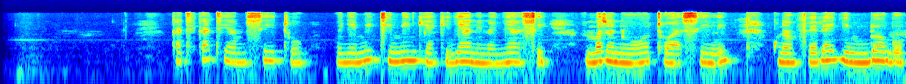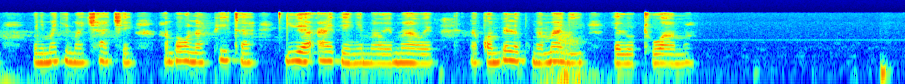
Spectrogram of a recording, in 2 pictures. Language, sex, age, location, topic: Swahili, female, 18-24, Dar es Salaam, agriculture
